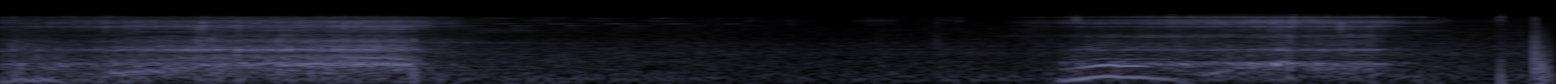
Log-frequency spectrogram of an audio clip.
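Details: Funny snoring: two loud rattling snores a few seconds apart, each with a rising-and-falling pitch, with quiet breathing between them.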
